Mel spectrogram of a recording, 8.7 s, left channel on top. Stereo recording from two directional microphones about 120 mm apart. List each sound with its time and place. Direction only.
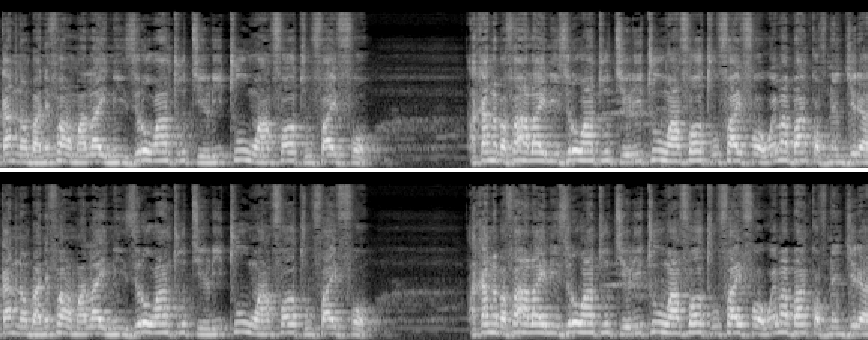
0.0 s a man's voice: 25° right (ahead or behind)
4.6 s a man's voice: 25° right (ahead or behind)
